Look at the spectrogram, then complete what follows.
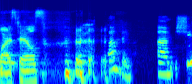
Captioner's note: laughs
